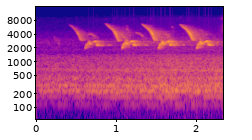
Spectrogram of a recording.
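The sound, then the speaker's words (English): A bird chirps repeatedly in the room, giving four quick descending tweets in a steady rhythm over a soft, low background hum, with no one speaking. “Why, bird? Why? Why you be be quiet? I'm tr- I'm trying to record.”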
